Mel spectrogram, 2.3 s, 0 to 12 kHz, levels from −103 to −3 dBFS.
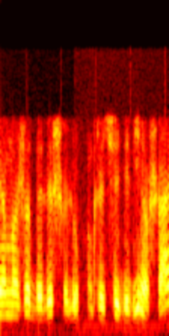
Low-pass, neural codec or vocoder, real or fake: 7.2 kHz; none; real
